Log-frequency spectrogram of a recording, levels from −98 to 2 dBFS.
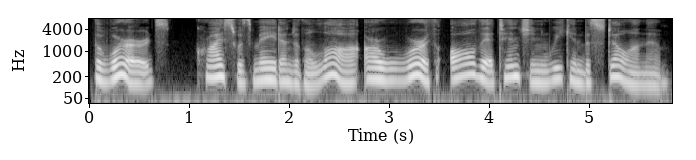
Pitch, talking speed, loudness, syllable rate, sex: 160 Hz, 185 wpm, -16 LUFS, 4.3 syllables/s, female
